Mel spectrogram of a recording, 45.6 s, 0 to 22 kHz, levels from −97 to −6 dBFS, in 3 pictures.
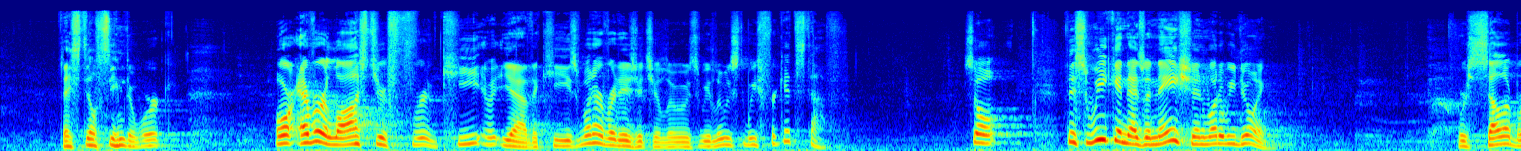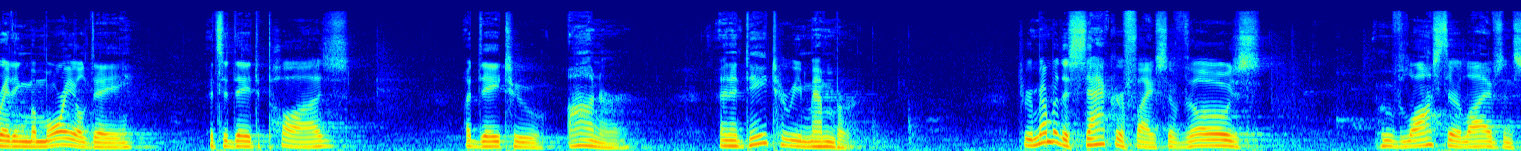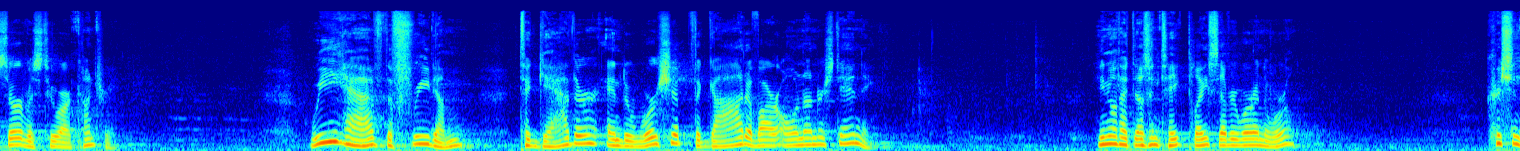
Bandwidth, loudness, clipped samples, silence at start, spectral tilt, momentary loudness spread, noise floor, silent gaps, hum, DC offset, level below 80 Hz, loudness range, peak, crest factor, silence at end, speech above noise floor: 16 kHz; -31 LUFS; under 0.1%; 0.6 s; -6.5 dB/octave; 15 LU; -67 dBFS; none; none; under 0.1%; -62 dBFS; 10 LU; -10 dBFS; 22 dB; 0 s; 37 dB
